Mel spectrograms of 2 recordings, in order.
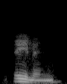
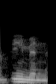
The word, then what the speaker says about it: daemon: Each person's soul is manifested into what they call a daemon, or demon, however you want to pronounce it. It's Daemon. And it's an animal for each and every person around.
